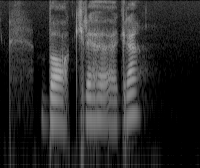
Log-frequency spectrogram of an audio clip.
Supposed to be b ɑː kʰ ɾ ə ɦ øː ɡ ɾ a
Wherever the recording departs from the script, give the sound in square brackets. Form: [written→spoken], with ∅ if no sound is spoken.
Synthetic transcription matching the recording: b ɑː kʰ ɾ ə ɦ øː ɡ ɾ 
